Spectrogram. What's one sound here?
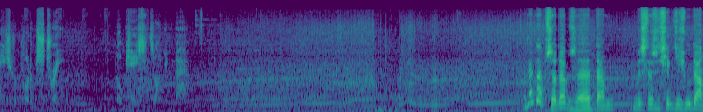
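A car engine revs and roars as it speeds up.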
